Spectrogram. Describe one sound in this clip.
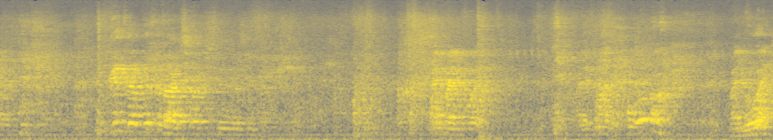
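Bodies thump and scuffle on a padded mat.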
